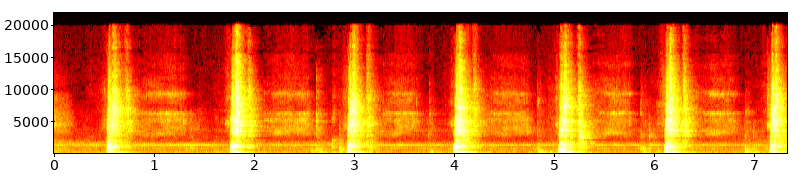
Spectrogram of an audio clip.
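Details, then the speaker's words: Freshly assembled Mazda 13B bridgeport rotary short block turned slowly by hand, expecting six compression pulses, three per rotor: about one even puff a second, seven in all, firm and matching; healthy, crank floats freely. "So basically, we should expect that we should get 6 nice clean pulses, obviously 3 per rotor."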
